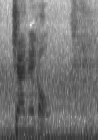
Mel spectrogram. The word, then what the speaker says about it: Giant Eagle: There is a popular grocery store chain locally called Giant Eagle, but nobody in Pittsburgh pronounces it that way. Here it comes out sounding something like John Eagle.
